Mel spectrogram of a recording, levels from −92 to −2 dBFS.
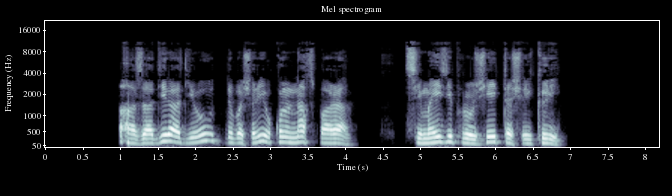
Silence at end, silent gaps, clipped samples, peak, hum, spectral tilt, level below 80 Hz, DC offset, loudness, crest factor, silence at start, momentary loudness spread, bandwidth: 1.35 s; 4.20-4.45 s, 4.66-4.78 s; under 0.1%; 0 dBFS; none; -6.5 dB/octave; -56 dBFS; under 0.1%; -13 LUFS; 14 dB; 1 s; 8 LU; 10.5 kHz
